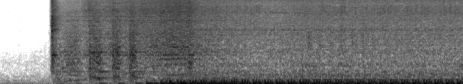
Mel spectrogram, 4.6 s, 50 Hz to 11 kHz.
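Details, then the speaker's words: Ford Escort Cosworth being prepared for road test developing a misfire on cylinder 1: engine cranks, catches and idles with uneven, lumpy beat and occasional stumbles; cause not confirmed. "Oh man, my heart failed then when that started misfiring."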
